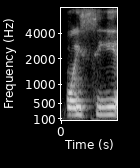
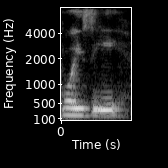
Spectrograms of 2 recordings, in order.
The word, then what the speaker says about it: Boise: And Boise is Boise instead of Boise.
